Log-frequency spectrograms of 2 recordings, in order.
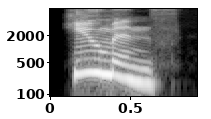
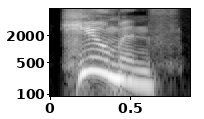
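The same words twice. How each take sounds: First: Higher, loud roar. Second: Loud, spat-out hatred. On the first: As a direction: roar the word at them. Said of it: "he roared". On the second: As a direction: spit the word out. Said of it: "he spat". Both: A narrator's reading.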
